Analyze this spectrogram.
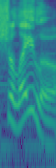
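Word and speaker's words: Shalelu: He was trying to pronounce her name, and I'm like, it's Shalalu.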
